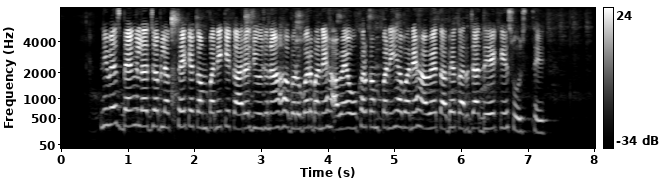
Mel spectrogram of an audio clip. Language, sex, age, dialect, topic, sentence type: Chhattisgarhi, female, 18-24, Eastern, banking, statement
